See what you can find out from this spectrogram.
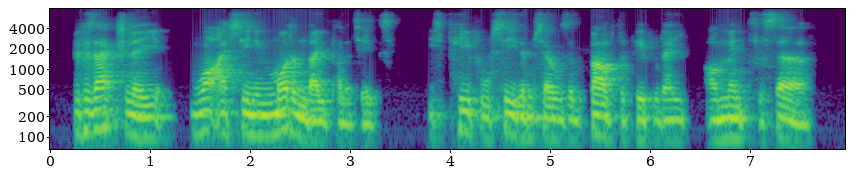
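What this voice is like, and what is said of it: Blue-collar Estuary English accent. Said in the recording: “you can tell I've got the dialect of a blue-collar estuary man”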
